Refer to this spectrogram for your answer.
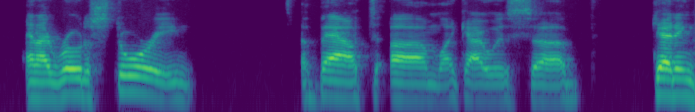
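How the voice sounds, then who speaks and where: In a plain, everyday voice, a man with an American accent speaks fairly slowly at medium pitch with fairly even intonation against a quiet background. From US Northeast, Central New Jersey. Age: 40s. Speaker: strength coach. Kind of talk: casual interview chat. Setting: podcast recording.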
